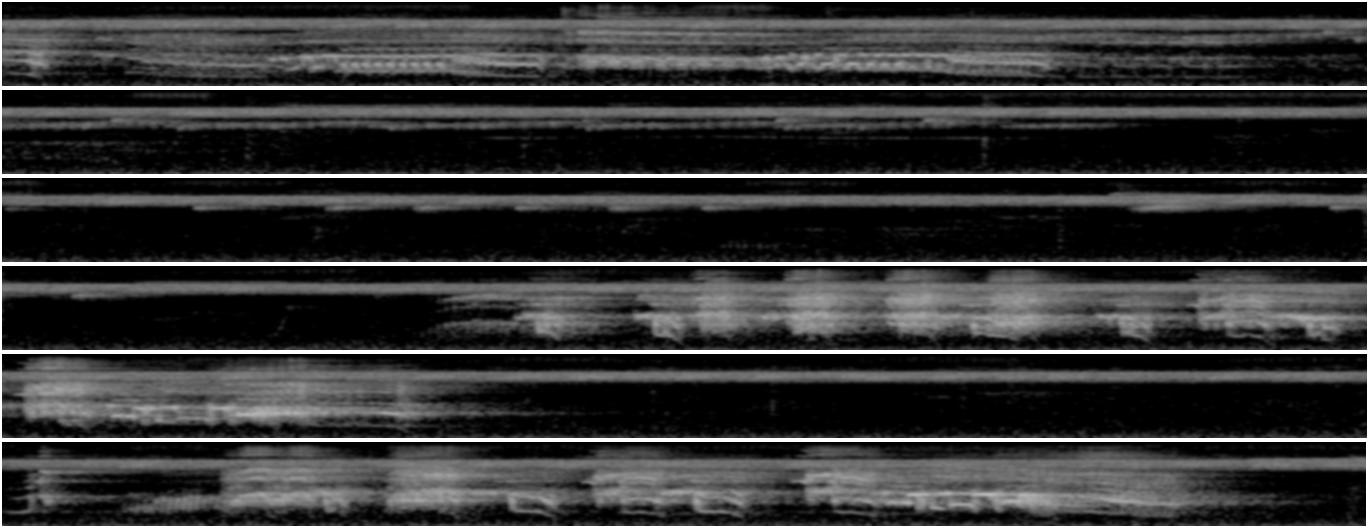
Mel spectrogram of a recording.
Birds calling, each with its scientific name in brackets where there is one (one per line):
Black-faced Antthrush (Formicarius analis)
White-rumped Sirystes (Sirystes albocinereus)
Mealy Parrot (Amazona farinosa)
